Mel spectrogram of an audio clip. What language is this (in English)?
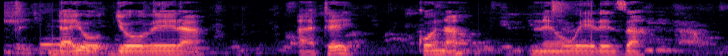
Ganda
